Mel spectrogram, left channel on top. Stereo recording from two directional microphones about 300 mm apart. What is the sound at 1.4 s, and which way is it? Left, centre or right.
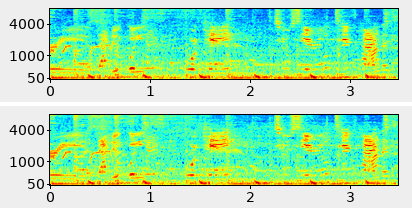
Speech, centre.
